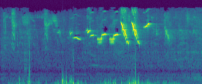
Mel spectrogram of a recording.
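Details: Double-collared seedeater dueling with a strong wild black male during a field outing with a kept pair; rapid high chirped and slurred notes over low rustling and handling thumps.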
